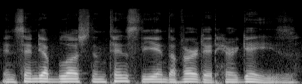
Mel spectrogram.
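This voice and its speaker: A man narrates an adventure story in a mellow, dark voice. The recording is dry and close, and his delivery is that of scripted reading. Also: medium pitch, moderate pace, no room sound. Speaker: fan fiction reader.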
